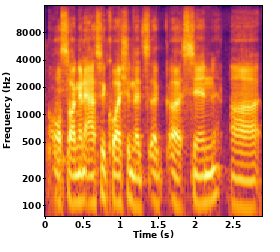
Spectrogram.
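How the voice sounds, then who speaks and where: A man calling a video game match as co-caster, joking between quick play-by-play calls. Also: on the low side, fairly even intonation, bright, forceful tone, slight background noise. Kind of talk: play-by-play esports commentary.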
